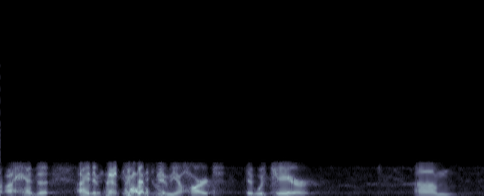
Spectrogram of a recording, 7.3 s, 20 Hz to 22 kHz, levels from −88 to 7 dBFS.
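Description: What you've got here is speech pushed through a Codec 2 vocoder for the whole clip. The thin, buzzy, robotic character and the narrow band of roughly 300 Hz to 3.5 kHz point to one of its lowest-rate modes, something like 1.3 kbit/s. At that rate the decoder isn't rebuilding the waveform at all, just resynthesising from pitch, voicing, energy and a coarse envelope, so the damage is heavy and constant. Then from 1.45 s to about 2.45 s you get bit errors on digital voice radio. For that second or so the voice lurches in pitch and loudness and its tone colour keeps flipping, collapsing into warbly, bleepy gibberish across 24 frames. That's what you'd expect when a big share of the bits, something on the order of one in five, arrive corrupted, because at this rate each bit steers the pitch, level or spectrum of an entire frame.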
